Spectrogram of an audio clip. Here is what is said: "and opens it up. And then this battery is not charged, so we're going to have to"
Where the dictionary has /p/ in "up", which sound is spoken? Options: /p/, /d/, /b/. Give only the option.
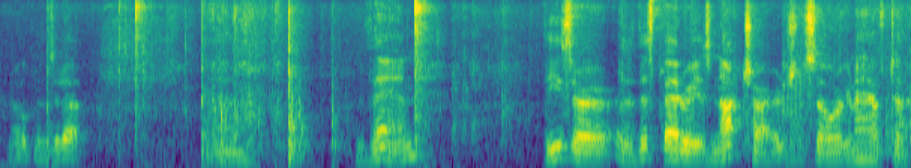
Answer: /p/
